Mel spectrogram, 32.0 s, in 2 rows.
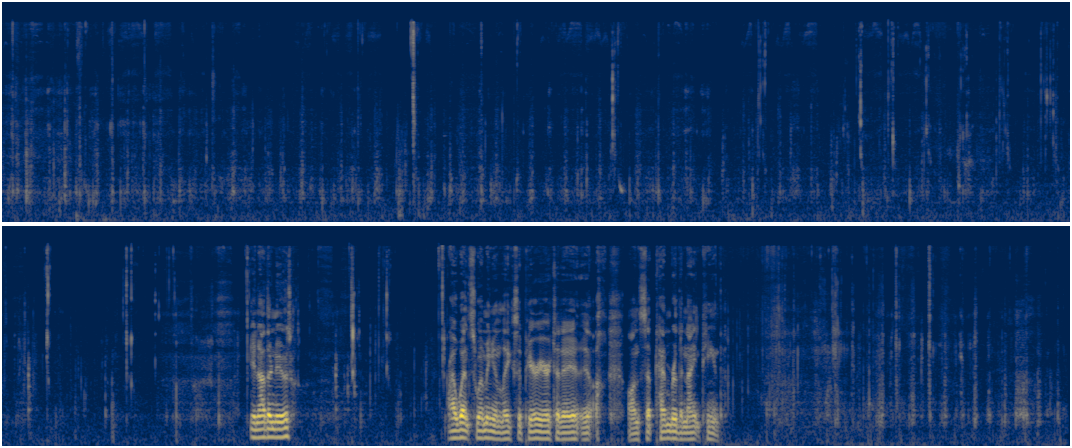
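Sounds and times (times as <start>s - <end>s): soft mouth chewing sounds: 0.0s - 22.9s, 26.8s - 32.0s
sharp food crunches: 26.9s - 32.0s.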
